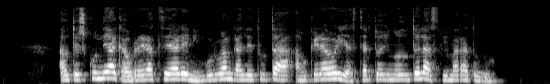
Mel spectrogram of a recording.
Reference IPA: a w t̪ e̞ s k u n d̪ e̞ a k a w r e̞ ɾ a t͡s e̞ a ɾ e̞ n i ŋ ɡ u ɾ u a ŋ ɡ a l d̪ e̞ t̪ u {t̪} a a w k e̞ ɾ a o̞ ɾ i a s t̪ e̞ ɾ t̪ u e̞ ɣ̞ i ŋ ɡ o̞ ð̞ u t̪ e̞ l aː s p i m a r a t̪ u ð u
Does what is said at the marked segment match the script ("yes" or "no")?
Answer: yes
